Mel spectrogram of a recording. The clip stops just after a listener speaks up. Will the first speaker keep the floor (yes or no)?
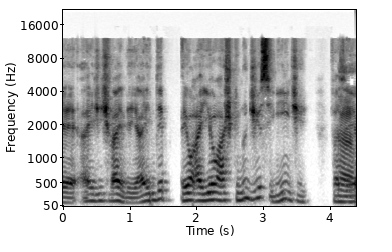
yes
